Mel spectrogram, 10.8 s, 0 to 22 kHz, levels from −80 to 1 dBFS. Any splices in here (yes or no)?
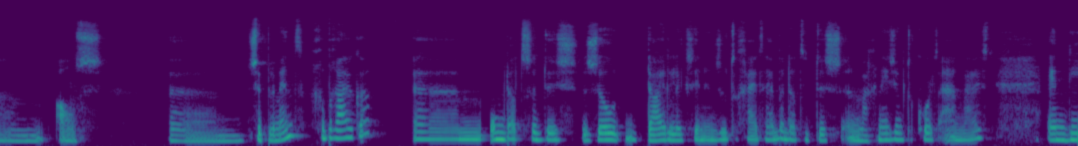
no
